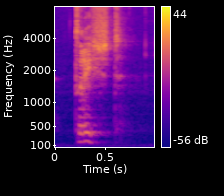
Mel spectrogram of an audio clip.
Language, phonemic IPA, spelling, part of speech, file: Dutch, /trist/, triest, adjective, Nl-triest.ogg
- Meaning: 1. pitiful 2. sad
